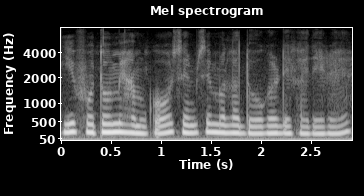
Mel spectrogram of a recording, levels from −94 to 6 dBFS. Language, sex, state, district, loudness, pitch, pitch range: Hindi, female, Arunachal Pradesh, Longding, -13 LUFS, 200 Hz, 190-220 Hz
